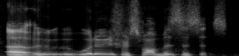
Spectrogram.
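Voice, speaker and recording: A man's voice: on the high side, normal speed, gravelly, dry recording, studio quality. A man co-hosting a podcast, chatting casually and informally with some swearing. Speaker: podcast co-host.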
